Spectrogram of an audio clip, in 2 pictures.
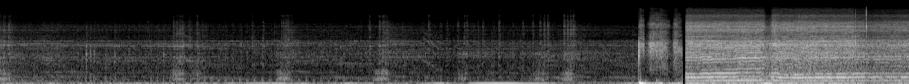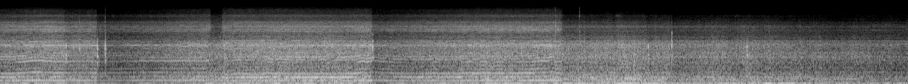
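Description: Dirt bike engine heard from the rider's own machine: low and uneven at first, then, after a sharp knock about six seconds in, a loud, high-revving run whose pitch steps up and down several times before easing off near the end.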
